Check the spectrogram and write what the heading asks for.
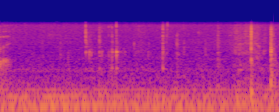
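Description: Handling noise: a few scattered light clicks and taps as a SATA cable and hard drive are handled and plugged together, over a steady low hum.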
